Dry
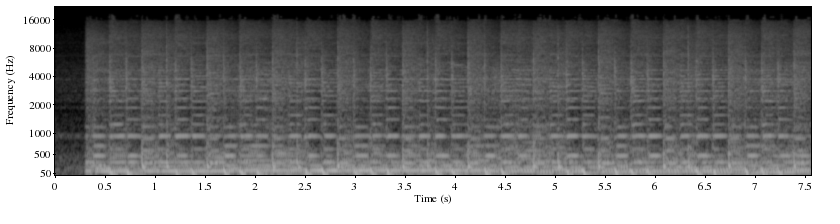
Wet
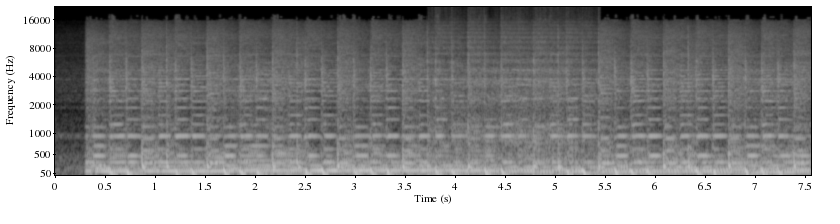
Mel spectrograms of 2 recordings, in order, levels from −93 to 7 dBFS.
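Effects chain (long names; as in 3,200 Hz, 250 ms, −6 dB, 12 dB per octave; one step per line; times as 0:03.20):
0:03.72–0:05.45: lower of the sound and its delayed copy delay 0.86 ms
level +8.5 dB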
